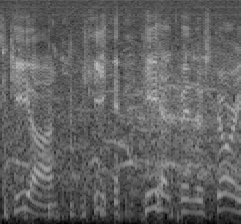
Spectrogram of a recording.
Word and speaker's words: Keon: number it's seven and we learned how to pronounce his name it's Keon he has been the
